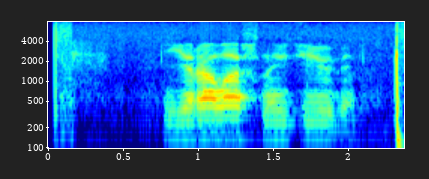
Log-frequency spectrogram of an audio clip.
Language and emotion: Russian, neutral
